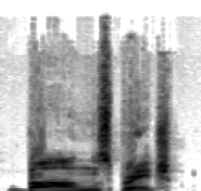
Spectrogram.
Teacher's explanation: It's 2 stressed syllables right next to each other because English wants to be iambic all the time.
